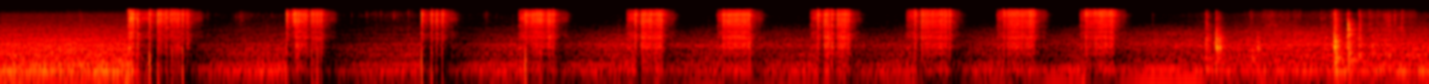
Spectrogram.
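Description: MIG welder stitch-welding a steel patch panel: about ten short bursts of arc, each under half a second and roughly one a second, then a few shorter tacks near the end.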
